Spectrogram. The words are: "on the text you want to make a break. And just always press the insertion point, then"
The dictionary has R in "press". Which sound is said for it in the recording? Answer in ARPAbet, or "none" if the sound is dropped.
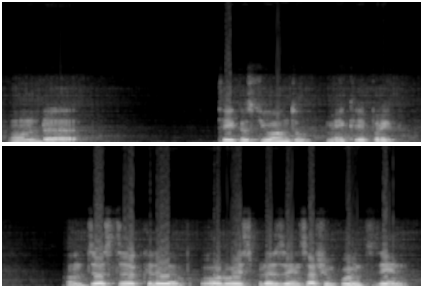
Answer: L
